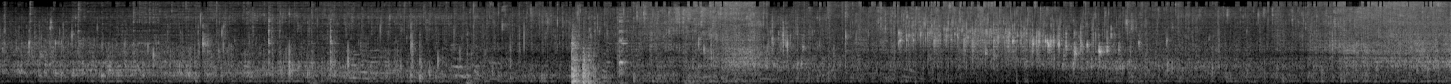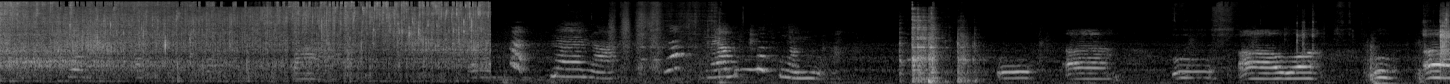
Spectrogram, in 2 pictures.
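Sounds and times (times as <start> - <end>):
vegetables sizzling in hot oil: 0.0 - 19.4.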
